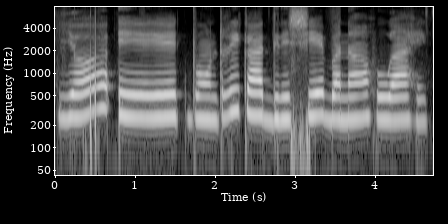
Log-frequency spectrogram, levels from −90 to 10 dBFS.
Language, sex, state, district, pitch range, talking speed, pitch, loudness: Hindi, female, Jharkhand, Garhwa, 240-265 Hz, 100 wpm, 250 Hz, -15 LUFS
